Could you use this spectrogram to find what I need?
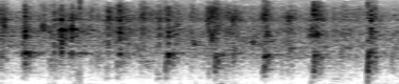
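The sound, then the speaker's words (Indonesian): Scattered hand clapping from an audience thanking a speaker, about ten sharp, irregularly spaced claps at moderate loudness with no voices over them. “Tepuk tangan kanggo Mbak Jihan.”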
